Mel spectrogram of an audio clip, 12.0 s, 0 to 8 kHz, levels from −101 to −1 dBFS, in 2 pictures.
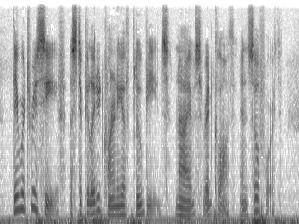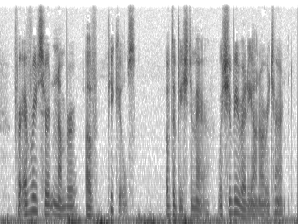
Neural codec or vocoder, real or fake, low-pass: none; real; 7.2 kHz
